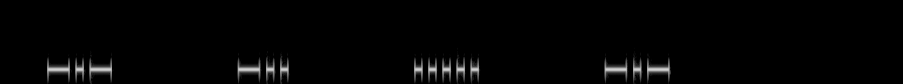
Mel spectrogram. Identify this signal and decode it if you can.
Morse code, heard as a keyed tone, about 17 wpm, spaced as for 6 wpm, 700 Hz. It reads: KD5K
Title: USA Call Signs - 4 Characters - 6x Character Spacing - 17wpm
